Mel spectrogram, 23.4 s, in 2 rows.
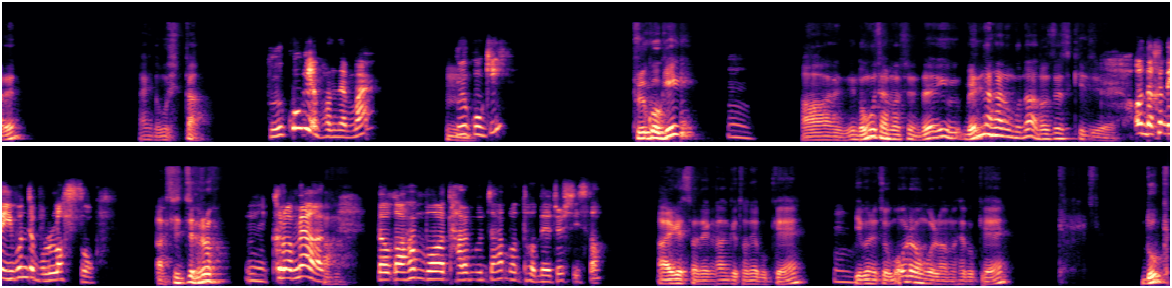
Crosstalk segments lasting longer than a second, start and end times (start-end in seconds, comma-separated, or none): none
